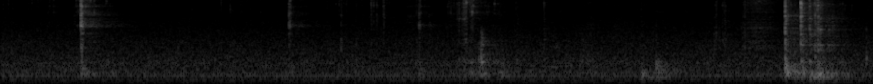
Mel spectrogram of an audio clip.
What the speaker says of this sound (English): you take the scissors and you cut it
